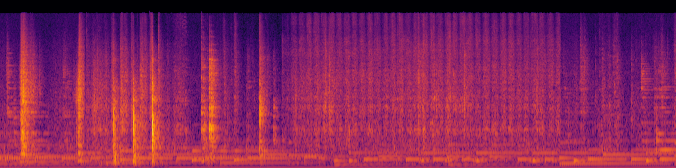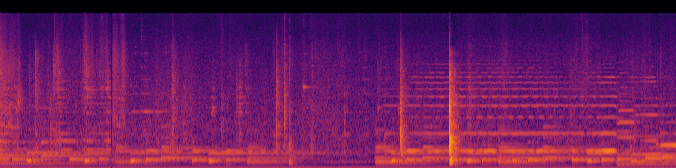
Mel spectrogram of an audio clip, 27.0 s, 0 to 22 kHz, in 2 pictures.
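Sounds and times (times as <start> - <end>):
blade rasping through cabbage: 5.8 - 11.2.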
